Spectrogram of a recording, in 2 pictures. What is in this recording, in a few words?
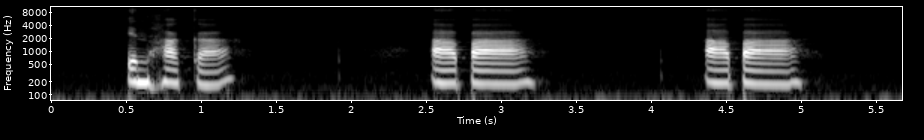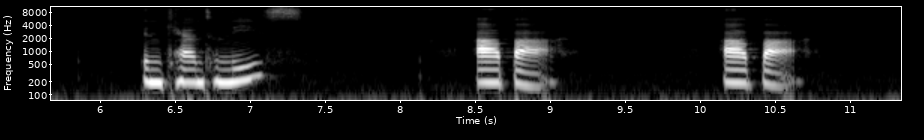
"Ah Ba 阿爸", Hakka, Cantonese; The Duke Who Didn’t: Glossary & Pronunciation Guide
